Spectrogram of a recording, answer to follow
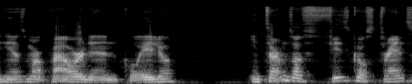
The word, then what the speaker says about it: Coelho: vs alex the silva coelho or coyojo as you guys would pronounce probably in english so actually this is the the fight that i'm most confident to bet i'm betting coelho even though i'm picking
